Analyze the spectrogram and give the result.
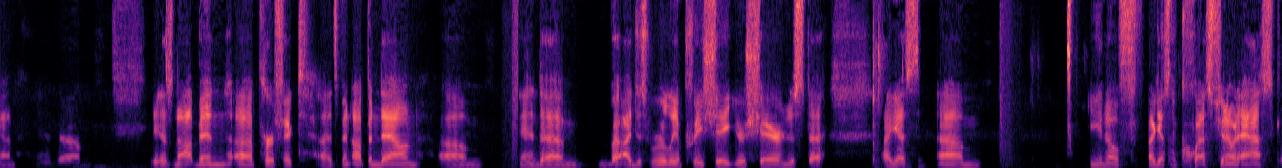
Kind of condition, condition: link, video call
